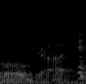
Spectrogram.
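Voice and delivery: retelling his fright at the door window, hushed whisper; whispered dread. Retold or imitated. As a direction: whisper it as the boss appears at the window. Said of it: "and I go".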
